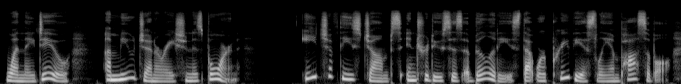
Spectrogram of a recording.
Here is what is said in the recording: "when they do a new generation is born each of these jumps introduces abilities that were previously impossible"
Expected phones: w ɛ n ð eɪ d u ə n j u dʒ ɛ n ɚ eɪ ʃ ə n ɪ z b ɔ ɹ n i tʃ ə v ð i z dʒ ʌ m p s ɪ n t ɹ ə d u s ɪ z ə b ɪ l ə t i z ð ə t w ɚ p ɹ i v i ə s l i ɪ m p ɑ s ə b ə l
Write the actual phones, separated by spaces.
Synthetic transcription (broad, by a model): w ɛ n ð eɪ d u ə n j u dʒ ɛ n ɚ eɪ ʃ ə n ɪ z b ɔ ɹ n i tʃ ə v ð i z dʒ ʌ m p s ɪ n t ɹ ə d u s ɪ z ə b ɪ l ə t i z ð ə t w ɚ p ɹ i v i ə s l i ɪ m p ɑ s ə b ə l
